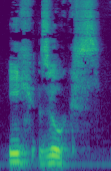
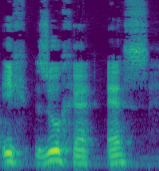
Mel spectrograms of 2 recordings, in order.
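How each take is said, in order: First: The es is reduced to an s on suche. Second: The word es is said as a full syllable.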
